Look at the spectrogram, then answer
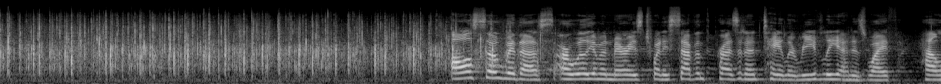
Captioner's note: applause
